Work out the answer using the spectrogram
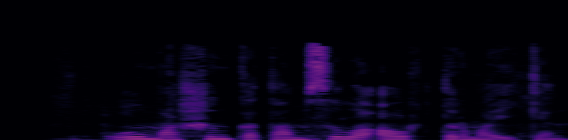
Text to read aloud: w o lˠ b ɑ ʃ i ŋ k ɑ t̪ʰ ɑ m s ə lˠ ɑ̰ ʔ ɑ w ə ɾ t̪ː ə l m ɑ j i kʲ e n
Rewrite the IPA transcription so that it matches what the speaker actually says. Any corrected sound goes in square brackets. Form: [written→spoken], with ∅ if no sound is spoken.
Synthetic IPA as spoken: w o lˠ [b→m] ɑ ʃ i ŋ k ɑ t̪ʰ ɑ m s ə lˠ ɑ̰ ʔ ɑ w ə ɾ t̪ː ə [l→ɾ] m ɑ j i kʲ e n

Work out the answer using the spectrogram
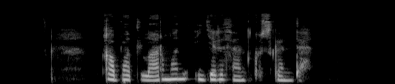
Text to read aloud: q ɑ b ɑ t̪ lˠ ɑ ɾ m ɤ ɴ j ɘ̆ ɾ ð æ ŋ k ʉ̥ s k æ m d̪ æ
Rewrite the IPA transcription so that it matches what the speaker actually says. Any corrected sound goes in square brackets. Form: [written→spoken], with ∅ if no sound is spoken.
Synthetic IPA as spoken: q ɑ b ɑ t̪ lˠ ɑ ɾ m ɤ [ɴ→n] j ɘ̆ ɾ ð æ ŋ k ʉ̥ s k æ [m→n] d̪ æ

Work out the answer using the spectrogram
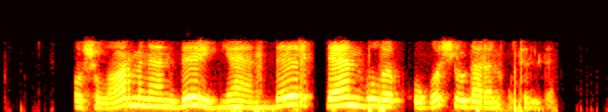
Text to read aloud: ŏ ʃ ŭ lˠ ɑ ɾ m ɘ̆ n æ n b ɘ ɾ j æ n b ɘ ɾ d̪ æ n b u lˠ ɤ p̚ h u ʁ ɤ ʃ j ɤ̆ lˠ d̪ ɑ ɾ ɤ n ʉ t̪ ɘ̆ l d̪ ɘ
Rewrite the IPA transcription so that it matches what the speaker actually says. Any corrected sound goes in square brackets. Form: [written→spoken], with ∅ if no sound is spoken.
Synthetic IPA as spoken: ŏ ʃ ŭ lˠ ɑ ɾ m ɘ̆ n æ n b ɘ ɾ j æ n b ɘ ɾ [d̪→t̪] æ n b u lˠ ɤ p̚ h u ʁ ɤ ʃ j ɤ̆ lˠ d̪ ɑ ɾ ɤ n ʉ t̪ ɘ̆ l d̪ ɘ

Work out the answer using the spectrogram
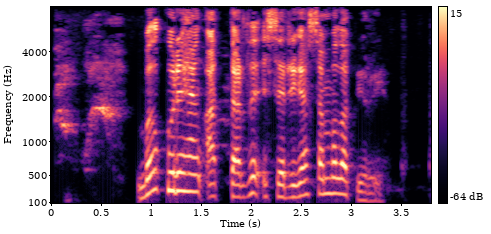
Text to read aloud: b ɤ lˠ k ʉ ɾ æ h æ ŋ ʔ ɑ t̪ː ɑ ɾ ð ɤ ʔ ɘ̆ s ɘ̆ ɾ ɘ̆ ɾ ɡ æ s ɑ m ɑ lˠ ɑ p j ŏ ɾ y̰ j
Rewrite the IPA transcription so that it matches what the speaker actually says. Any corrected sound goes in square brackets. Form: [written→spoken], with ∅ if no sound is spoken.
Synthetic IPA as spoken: b ɤ lˠ k ʉ ɾ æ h æ ŋ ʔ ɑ t̪ː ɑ ɾ ð ɤ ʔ ɘ̆ s ɘ̆ ɾ ɘ̆ ɾ ɡ æ s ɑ m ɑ lˠ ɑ p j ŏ ɾ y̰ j

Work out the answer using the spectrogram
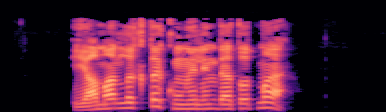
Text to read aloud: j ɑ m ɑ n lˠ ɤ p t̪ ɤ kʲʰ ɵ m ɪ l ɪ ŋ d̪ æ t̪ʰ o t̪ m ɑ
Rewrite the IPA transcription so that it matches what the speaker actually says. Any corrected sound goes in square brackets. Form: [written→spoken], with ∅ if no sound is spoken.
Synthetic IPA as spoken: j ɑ m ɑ n lˠ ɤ [p→q] t̪ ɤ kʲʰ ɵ [m→ŋ] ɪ l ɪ ŋ d̪ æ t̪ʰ o t̪ m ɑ

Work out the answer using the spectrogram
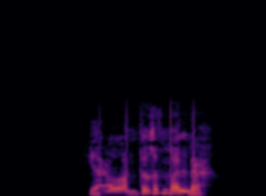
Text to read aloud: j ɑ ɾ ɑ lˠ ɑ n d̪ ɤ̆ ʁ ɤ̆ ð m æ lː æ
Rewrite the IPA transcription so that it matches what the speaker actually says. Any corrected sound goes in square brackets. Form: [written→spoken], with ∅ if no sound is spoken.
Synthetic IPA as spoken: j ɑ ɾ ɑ lˠ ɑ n d̪ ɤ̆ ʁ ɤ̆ ð m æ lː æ

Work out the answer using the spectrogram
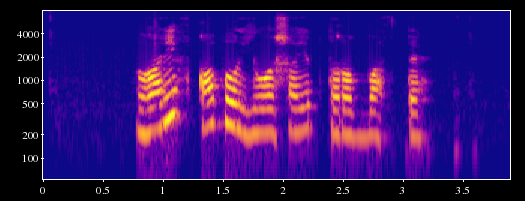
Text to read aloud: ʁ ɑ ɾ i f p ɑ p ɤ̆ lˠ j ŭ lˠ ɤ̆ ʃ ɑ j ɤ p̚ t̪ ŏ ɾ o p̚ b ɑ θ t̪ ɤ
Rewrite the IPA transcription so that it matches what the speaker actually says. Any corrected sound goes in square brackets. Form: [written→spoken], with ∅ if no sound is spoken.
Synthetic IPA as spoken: ʁ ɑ ɾ i f [p→q] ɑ p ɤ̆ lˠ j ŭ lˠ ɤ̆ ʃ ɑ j ɤ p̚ t̪ ŏ ɾ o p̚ b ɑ θ t̪ ɤ

